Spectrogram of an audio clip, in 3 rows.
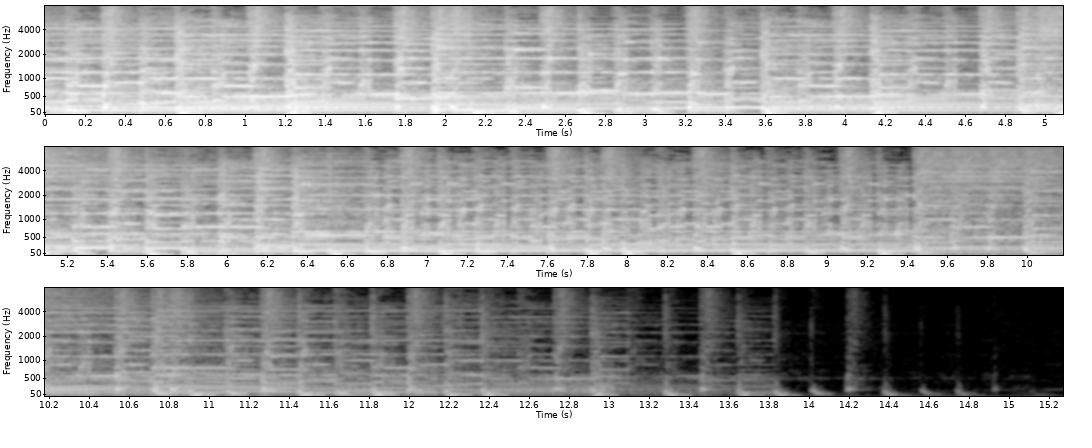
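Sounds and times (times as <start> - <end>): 
hard hitting title screen remix: 0.0 - 10.9.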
